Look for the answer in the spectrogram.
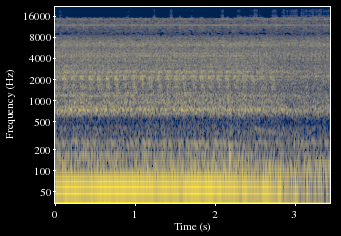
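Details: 2021 Honda Passport, brand-new engine idling: a light, fairly regular knock about four times a second over the low rumble, heard at idle and low rpm. Engine knock.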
